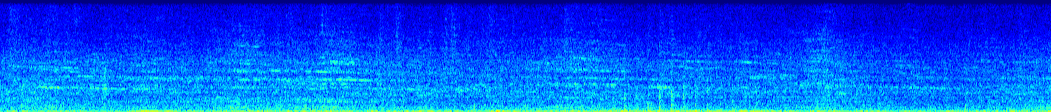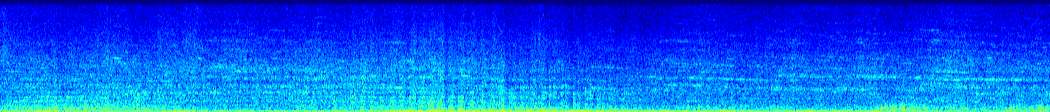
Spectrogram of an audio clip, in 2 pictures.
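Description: Florida East Coast freight train's double-stack container well cars rolling past close by: a steady noise of steel wheels on the rails that grows a little louder about two-thirds of the way through.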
